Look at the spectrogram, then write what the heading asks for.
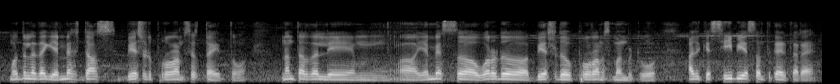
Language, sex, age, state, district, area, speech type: Kannada, male, 60+, Karnataka, Bellary, rural, spontaneous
